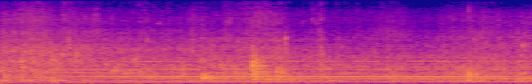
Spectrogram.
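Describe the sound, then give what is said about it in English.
A seaplane being dragged by a rope through cold, shallow water onto the rocky shore of Walker Lake by a person who has jumped out into the water: a steady low droning hum with light sloshing and a couple of brief knocks, with no voices. “jumps out into the cold water and drags the seaplane onto the rocky shore by a rope.”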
